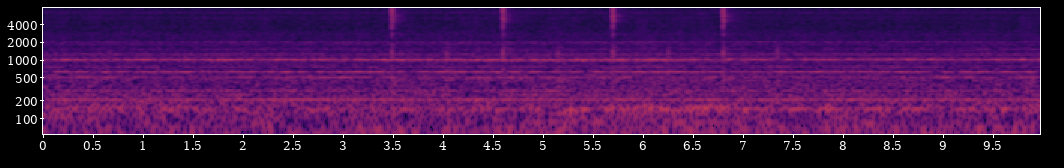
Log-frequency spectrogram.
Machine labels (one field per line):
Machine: valve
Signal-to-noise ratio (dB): -6 dB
